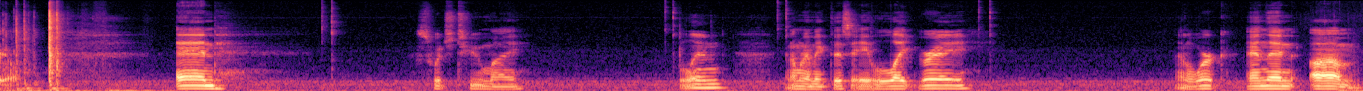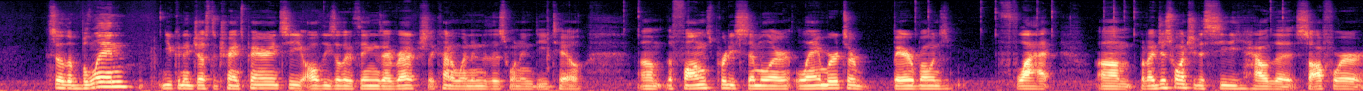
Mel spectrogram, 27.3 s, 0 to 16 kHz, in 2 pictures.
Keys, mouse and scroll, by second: 0.0-0.7 typing, 3.2 right click, 6.6 click, 7.7 click, 9.7 click, 19.8 click, 22.7 click, 23.3 click, 23.9 click, 24.6 click, 24.8 click, 26.2 click.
